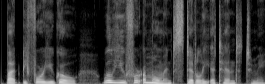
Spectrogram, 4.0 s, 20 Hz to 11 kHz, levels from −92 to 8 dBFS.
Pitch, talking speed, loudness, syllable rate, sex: 185 Hz, 195 wpm, -17 LUFS, 5.5 syllables/s, female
